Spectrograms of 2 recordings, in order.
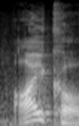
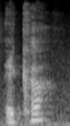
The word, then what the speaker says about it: ichor: Ichor? Wait, is that how you say it? Ichor? I thought it was Ica.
